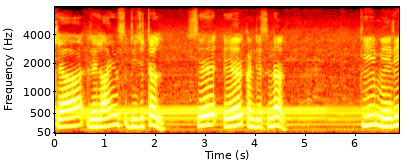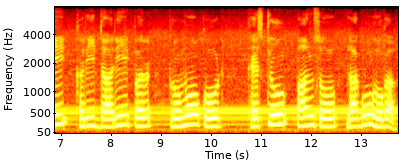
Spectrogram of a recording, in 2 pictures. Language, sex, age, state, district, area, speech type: Hindi, male, 45-60, Uttar Pradesh, Hardoi, rural, read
